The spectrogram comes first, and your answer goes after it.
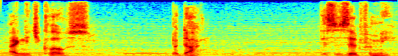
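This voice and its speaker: An actor playing a bitter, reluctant military pilot in a video game, curt and resentful. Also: male voice, deep voice, animated, moderate pace, over music. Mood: bitter, resigned. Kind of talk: cinematic video game acting.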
